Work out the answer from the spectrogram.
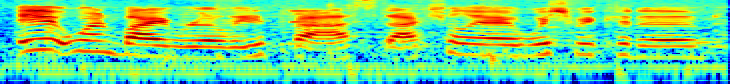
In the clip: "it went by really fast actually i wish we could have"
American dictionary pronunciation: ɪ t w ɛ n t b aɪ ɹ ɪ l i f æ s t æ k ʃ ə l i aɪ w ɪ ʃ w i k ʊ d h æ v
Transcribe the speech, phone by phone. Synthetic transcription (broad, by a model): ɪ t w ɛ n b aɪ ɹ ɪ l i f æ s t æ k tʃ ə l i aɪ w ɪ ʃ w i k ʊ d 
